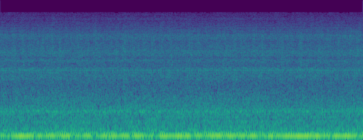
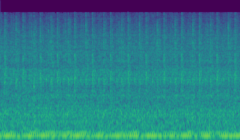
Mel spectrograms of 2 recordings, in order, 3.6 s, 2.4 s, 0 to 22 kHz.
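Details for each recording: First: 1981 Corvette V8 started after a water pump job, a second valve adjustment and an antifreeze refill: deep, steady, smooth idle with no ticking or knocking. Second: 1981 Corvette V8 after water pump work, temperature gauge above 200 and climbing: steady idle with a light regular tick of about eight per second from one bank; owner suspects a valve tick on the side previously found very loose.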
